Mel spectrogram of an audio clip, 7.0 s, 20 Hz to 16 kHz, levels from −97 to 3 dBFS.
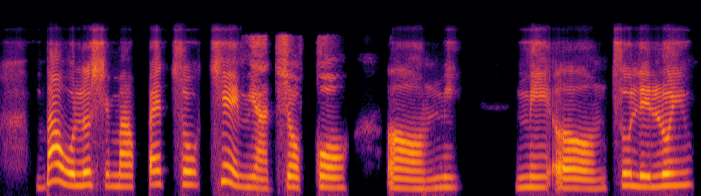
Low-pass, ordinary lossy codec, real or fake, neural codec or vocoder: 7.2 kHz; Opus, 16 kbps; fake; codec, 16 kHz, 2 kbps, X-Codec, WavLM features, trained on Multilingual LibriSpeech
